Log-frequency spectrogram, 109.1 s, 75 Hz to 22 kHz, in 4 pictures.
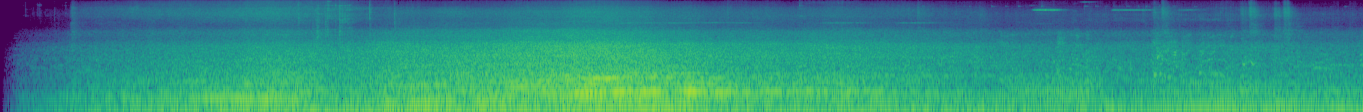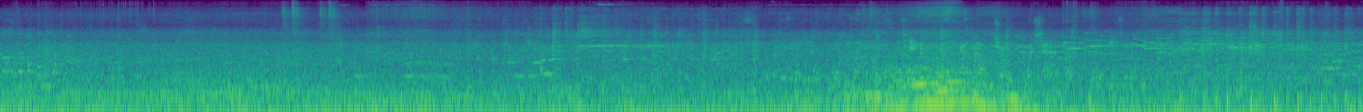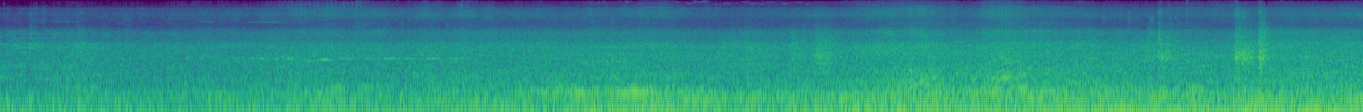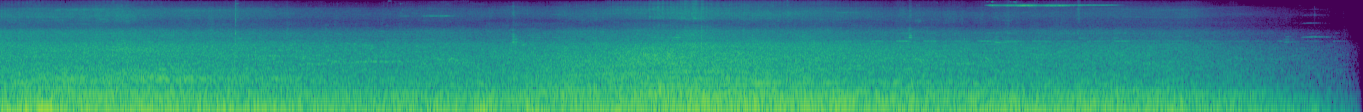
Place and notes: Zhongzheng Road - in the street
Traffic Noise, Sony PCM D50 + Soundman OKM II
Zhongli City, Taoyuan County, Taiwan, August 2013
